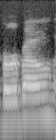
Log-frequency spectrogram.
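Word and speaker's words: VRBO: So whenever there's like VRBOs or, which I heard was actually pronounced Verbo, that's new to me, or Airbnbs, I always like getting funky ones where you're up high and looking over.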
